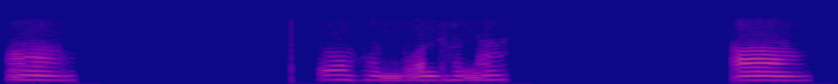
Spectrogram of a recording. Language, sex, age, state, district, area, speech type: Assamese, female, 60+, Assam, Dhemaji, rural, conversation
